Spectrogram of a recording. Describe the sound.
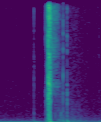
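A knife being drawn in a German audio drama: one sharp, bright metallic swish rises out of near silence, followed quickly by two short, lighter clicks, with no talking.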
